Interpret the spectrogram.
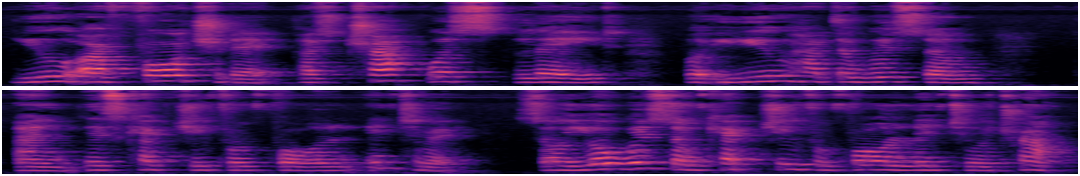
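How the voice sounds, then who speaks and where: Woman, English accent with Irish touches, lowish voice, tarot reading, rambling and repetitive, echoey room, set back from the mic. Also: measured pace, warm tone, distant mic. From England. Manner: rambling, repeats words, chatty asides. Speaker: tarot reader. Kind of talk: casual tarot reading monologue.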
